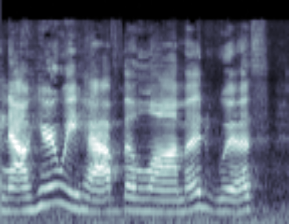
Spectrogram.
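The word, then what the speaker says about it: למד: Then we're going to come over here, and remember the dashes under a word or lines under a word are going to say ah. So we're going to have la med.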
